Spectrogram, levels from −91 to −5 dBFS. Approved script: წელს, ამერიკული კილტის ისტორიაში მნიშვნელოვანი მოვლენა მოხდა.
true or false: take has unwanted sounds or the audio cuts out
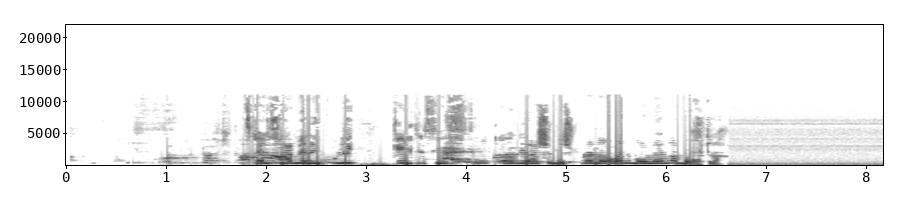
false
